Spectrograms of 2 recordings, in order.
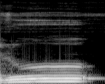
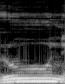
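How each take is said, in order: First: "রু," with vowel held one count; one-alif stretch. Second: "রুন," with a long held u; three-alif stretch. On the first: Teacher teaching word by word, short stretch on "রু,". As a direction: lengthen the u of "রু," briefly. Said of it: "এক আলিফ টান নিয়ে পড়তে হবে". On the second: Teacher showing the verse ending, long-drawn "রুন,". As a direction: draw "রুন," out three counts before the n. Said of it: "তিন আলিফটা নিয়ে পড়তে হবে". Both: Shown as a demonstration.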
